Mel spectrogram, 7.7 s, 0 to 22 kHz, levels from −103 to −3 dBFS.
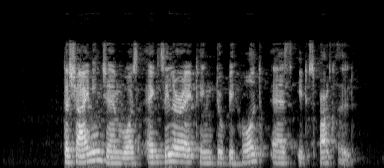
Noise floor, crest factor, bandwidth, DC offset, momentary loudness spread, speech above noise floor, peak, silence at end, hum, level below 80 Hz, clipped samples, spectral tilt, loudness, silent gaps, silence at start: under -90 dBFS; 22 dB; 8 kHz; under 0.1%; 17 LU; over 65 dB; -4 dBFS; 0.7 s; none; -70 dBFS; under 0.1%; -4.5 dB/octave; -25 LUFS; none; 1.25 s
